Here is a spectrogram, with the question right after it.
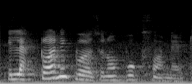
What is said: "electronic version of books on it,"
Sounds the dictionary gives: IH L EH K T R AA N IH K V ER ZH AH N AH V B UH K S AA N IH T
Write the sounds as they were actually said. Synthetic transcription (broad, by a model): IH L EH K T R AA N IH K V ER Z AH N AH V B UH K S AA N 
